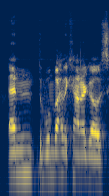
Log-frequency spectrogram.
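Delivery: normal talking voice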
